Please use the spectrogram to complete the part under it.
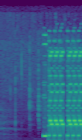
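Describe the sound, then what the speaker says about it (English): Phone ringtone in a video game: a short electronic blip, then two quick bursts of rapid trilling rings, crisp and close. "I heard a phone ring just now."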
